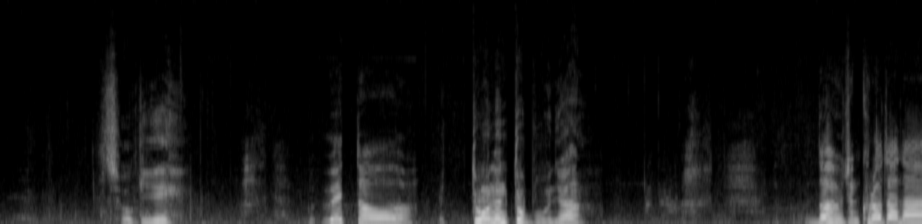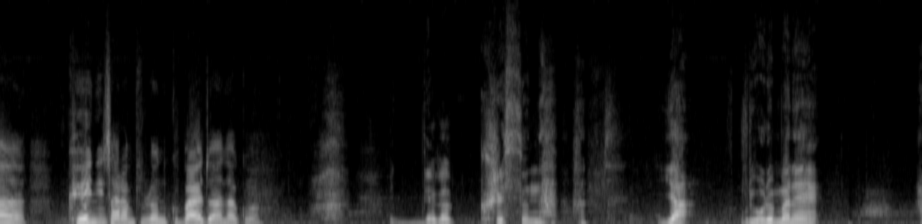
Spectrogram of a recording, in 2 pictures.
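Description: A young man speaks calmly at close range.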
